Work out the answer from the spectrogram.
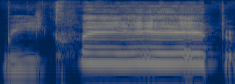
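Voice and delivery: "Reclip" lifted high and drawn out; sing-song reclip. Real, not acted. Quilter sings the word to herself while clipping, lilting. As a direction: chirp the word "Reclip" up high as you clip.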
